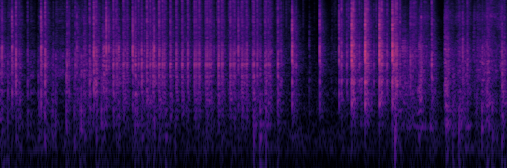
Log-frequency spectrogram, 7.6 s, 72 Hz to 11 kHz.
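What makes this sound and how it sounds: Long nails tap and scratch the leg segments of a pink inflated latex twisting-balloon animal resting on a table, while hands squeeze it slightly. The result is a dense, irregular run of short, bright clicks and scratchy rubs centered around 2 kHz, with little low end. A few sharper, louder taps stand out toward the end.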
